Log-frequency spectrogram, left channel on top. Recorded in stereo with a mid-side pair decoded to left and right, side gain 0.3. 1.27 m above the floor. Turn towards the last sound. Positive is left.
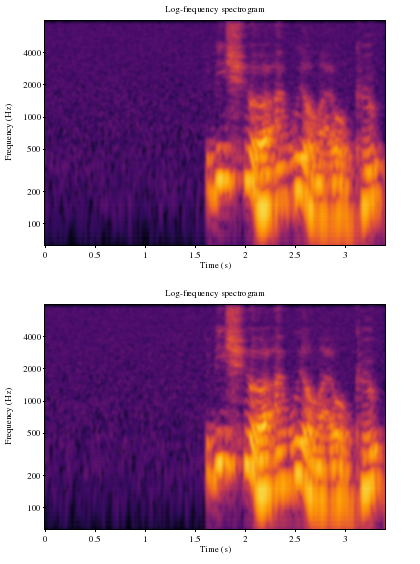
turn(degrees=-15)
